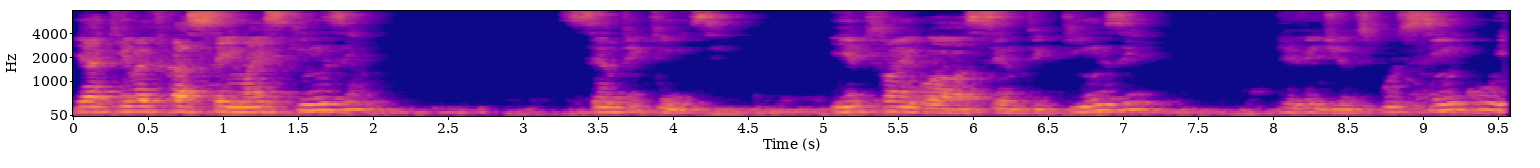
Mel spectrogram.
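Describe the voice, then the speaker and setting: A man's voice: a little high, darkish tone, slight background noise. A male math teacher with a Brazilian Portuguese accent, giving a classroom lecture and explaining each step with a short cough now and then. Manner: explains step by step, keeps saying "ó". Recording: very echoey room, mic far off.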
